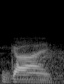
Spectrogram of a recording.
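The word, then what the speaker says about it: กาย: The original word the Buddha used was Gaya, and this word also occurs in Thai and is pronounced Gai.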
